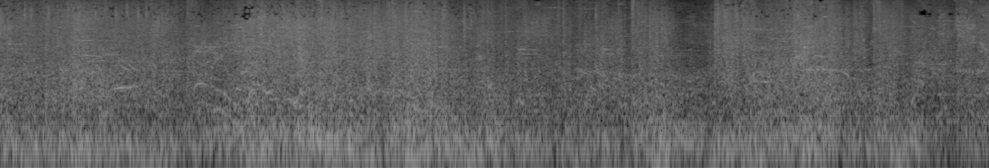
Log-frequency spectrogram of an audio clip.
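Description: Game spell effects whoosh, crackle and burst in a busy battle.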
